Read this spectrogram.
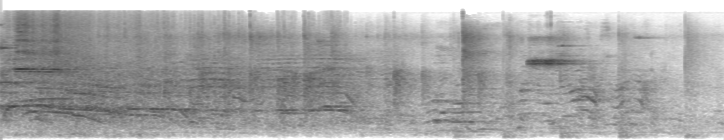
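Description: Young women cheer and call out loudly in an echoing gym.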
